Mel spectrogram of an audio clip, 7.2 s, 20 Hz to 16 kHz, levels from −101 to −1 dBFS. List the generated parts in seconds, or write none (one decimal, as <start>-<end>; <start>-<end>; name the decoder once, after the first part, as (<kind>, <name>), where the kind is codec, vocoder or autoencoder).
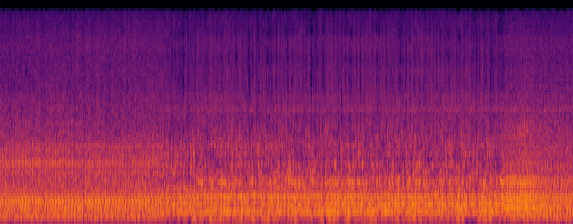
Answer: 2.0-6.3 (vocoder, BigVGAN v2)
